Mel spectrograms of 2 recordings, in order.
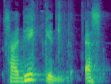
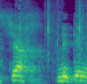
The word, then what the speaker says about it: Syah Dikin: Apa pelafalannya itu kok Sadikin? Sadikin gimana itu? Bukan. Gimana? Syah Dikin, Pak. Itu ada kol-kolahnya, Pak. Pakai apa? Takmar butoh. Apa itu? Jadi SYAGH Dikin, Pak, gitu, Pak.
